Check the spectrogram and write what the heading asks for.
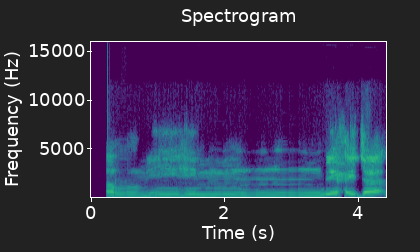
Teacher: Mim sukun ketemu dengan ba itu wajib digunnah. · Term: ikhfa syafawi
